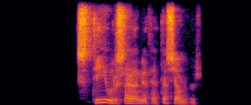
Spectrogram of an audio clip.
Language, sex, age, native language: Icelandic, male, 50-59, Icelandic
